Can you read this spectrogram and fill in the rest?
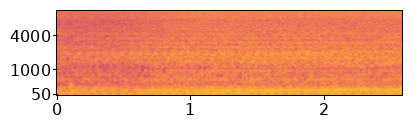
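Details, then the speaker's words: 2000 Honda Civic with the rusted resonator (B) pipe temporarily held up with duct tape and coat hanger before replacement: steady even idle, smooth low drone, no puffing or ticking; no exhaust leak heard, normal idle. "let me start it off just to see how it sounds might might still make a little noise what exhaust leak I don't hear"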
